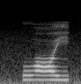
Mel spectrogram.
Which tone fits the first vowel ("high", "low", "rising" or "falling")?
low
